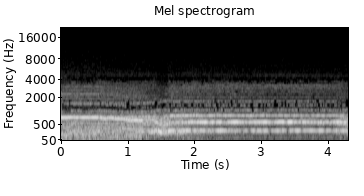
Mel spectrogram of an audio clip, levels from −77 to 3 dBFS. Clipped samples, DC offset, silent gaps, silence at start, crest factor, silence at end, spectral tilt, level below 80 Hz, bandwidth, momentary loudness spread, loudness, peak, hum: under 0.1%; 0.2%; none; 0 s; 12 dB; 0 s; -9 dB/octave; -42 dBFS; 5 kHz; 2 LU; -15 LUFS; -4 dBFS; none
